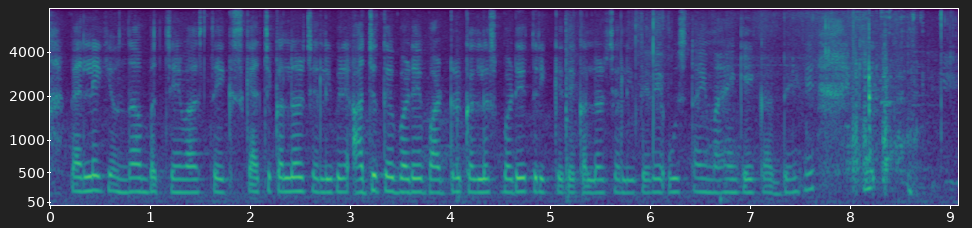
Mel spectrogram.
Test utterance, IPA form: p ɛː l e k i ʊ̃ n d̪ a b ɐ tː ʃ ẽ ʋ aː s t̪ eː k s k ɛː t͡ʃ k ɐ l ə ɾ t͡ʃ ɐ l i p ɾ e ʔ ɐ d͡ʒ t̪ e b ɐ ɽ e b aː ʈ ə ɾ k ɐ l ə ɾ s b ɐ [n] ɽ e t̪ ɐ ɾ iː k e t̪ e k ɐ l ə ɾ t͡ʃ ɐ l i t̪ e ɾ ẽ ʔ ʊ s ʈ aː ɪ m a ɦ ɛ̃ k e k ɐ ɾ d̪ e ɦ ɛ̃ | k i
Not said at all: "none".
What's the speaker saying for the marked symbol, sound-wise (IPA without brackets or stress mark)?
none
